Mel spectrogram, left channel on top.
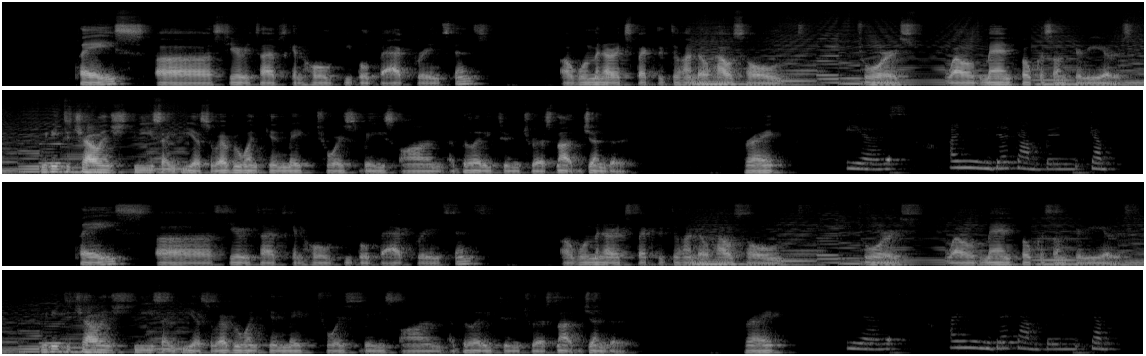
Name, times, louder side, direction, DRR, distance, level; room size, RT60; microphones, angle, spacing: voice 1, 0.7-4.8 5.6-7.8 8.6-11.3 11.8-17.7 18.8-19.1, left 3 dB, 50° left, 7 dB, 1.0 m, -32 dB
sound 1, 6.9-9.9 10.3-13.3, left 2 dB, 30° left, 2.4 m, -38 dB
voice 2, 19.9-20.5 20.9-22.5, left 2 dB, 80° left, 5 dB, 2.8 m, -44 dB
17.0 x 13.5 x 3.7 m, 0.31 s
head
